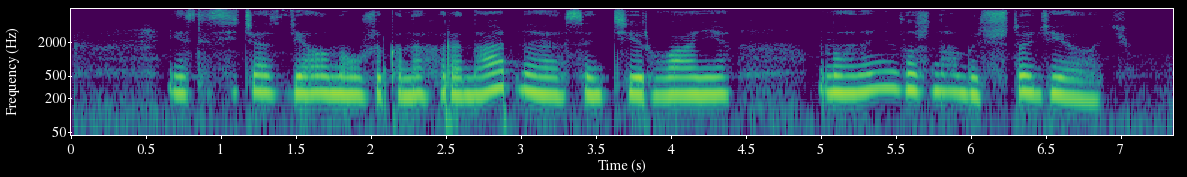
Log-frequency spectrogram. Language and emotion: Russian, neutral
